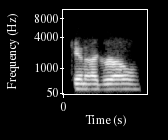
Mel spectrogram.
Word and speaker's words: CannIGrow: audience a little tricky it's CA inning I grow and so it's a little play on words there can I grow right you can with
